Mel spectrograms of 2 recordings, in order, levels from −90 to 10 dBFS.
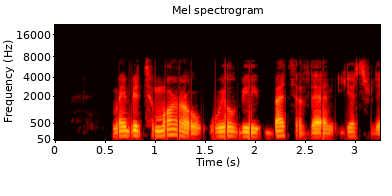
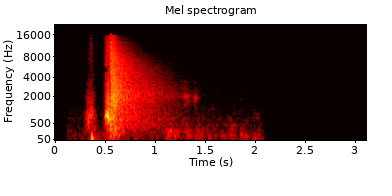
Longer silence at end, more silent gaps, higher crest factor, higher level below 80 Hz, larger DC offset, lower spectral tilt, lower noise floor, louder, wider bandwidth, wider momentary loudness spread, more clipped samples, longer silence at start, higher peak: second, 0 s vs 1.95 s; neither; second, 20 dB vs 26 dB; second, -64 dBFS vs -54 dBFS; neither; first, -6 dB/octave vs -1 dB/octave; first, -75 dBFS vs -63 dBFS; second, -31 LUFS vs -26 LUFS; second, 7.8 kHz vs 16 kHz; second, 5 LU vs 22 LU; neither; first, 0.6 s vs 0.3 s; second, -12 dBFS vs -8 dBFS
